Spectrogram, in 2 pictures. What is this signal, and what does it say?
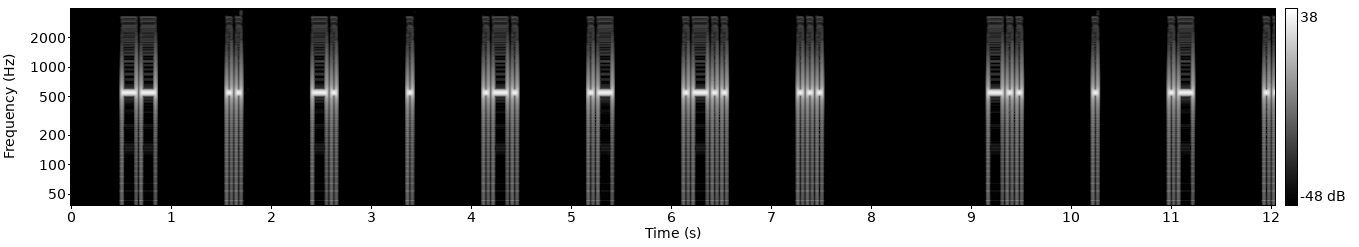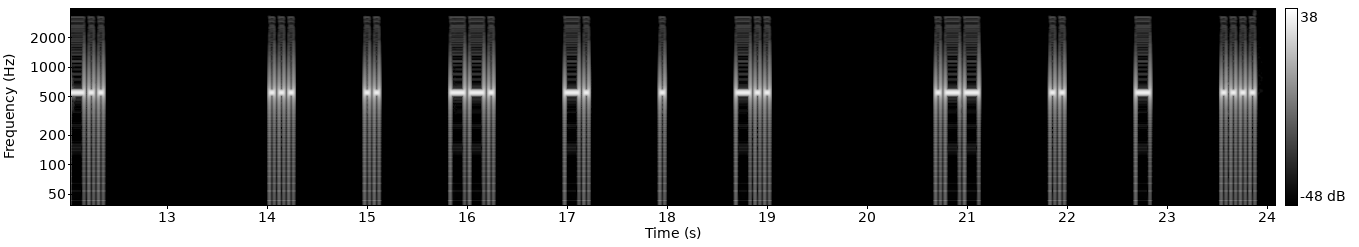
Morse code, heard as a keyed tone, about 25 wpm, spaced as for 10 wpm, 550 Hz. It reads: MINERALS DEAL SIGNED WITH
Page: news headlines in morse code at 10 wpm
